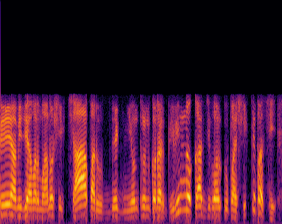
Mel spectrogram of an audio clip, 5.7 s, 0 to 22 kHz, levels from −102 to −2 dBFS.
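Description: From start to finish the speech carries the sound of the AMR narrowband mobile codec, and the damage is heavy. Everything is squeezed into a telephone band of roughly 300 Hz to 3.6 kHz, with nothing above 3.8 kHz, so the voice sounds thin and boxed-in. The heavy buzzy, synthetic coloration fits one of the lowest AMR-NB modes, around 5 kbps. On a spectrogram there is a hard ceiling near 3.8 kHz with empty space above, and little energy below 300 Hz.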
